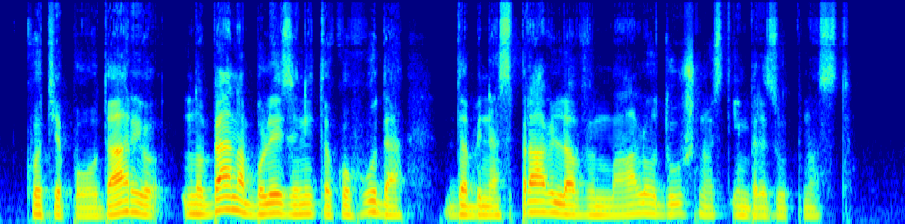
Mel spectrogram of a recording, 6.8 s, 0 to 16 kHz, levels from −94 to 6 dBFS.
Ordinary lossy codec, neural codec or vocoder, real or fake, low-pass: Opus, 16 kbps; none; real; 14.4 kHz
